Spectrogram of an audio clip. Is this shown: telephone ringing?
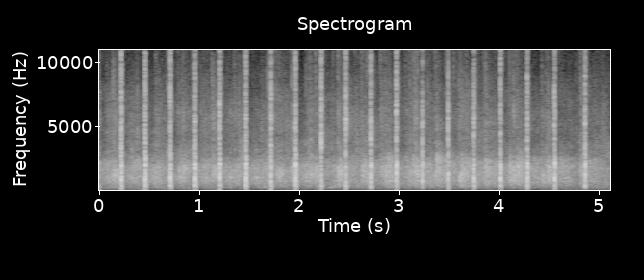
no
